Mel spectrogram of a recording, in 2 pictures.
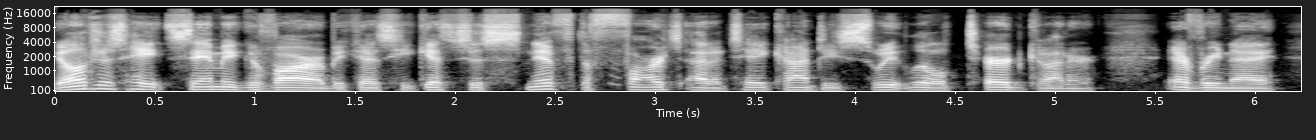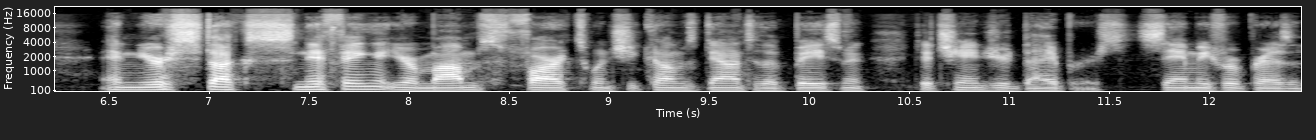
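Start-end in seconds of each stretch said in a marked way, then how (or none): none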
